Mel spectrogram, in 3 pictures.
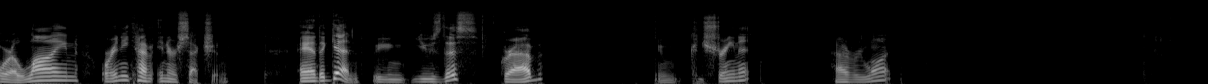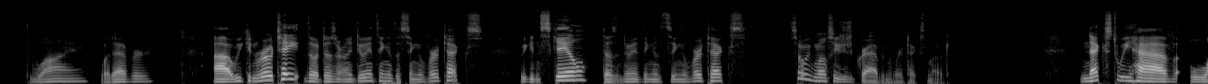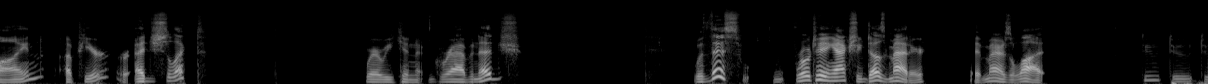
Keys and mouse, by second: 0.4 click, 1.4 click, 1.8 middle click, 3.2 click, 3.8 middle click, 4.8 g, 6.4 x, 7.4 z, 8.6 g, 11.6 t, 12.4 right click, 13.2 g, 13.8 right click, 14.5 r, 15.9 right click, 17.1 s, 18.9 right click, 19.5 middle click, 20.0 g, 22.2 right click, 25.4 click, 27.0 click, 27.3 middle click, 28.3 g, 30.3 right click, 30.7 middle click, 31.7 r, 34.0 x, 35.2 y, 36.0 x.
